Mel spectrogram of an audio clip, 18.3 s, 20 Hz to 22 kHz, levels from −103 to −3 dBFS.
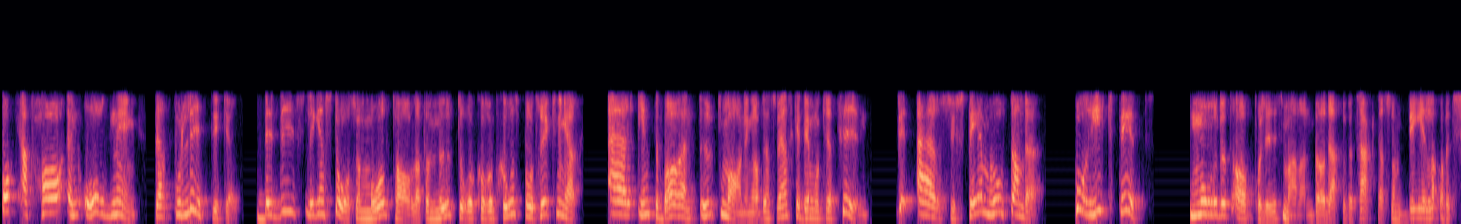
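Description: From start to finish the speech carries tandem speech coding. Two speech codecs in succession each re-encode the previous one's degraded output, which fits a G.726 stage feeding G.729A at 8 kbit/s. Nothing sits above 3.8 kHz, so it sounds muffled, rough and warbly throughout.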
